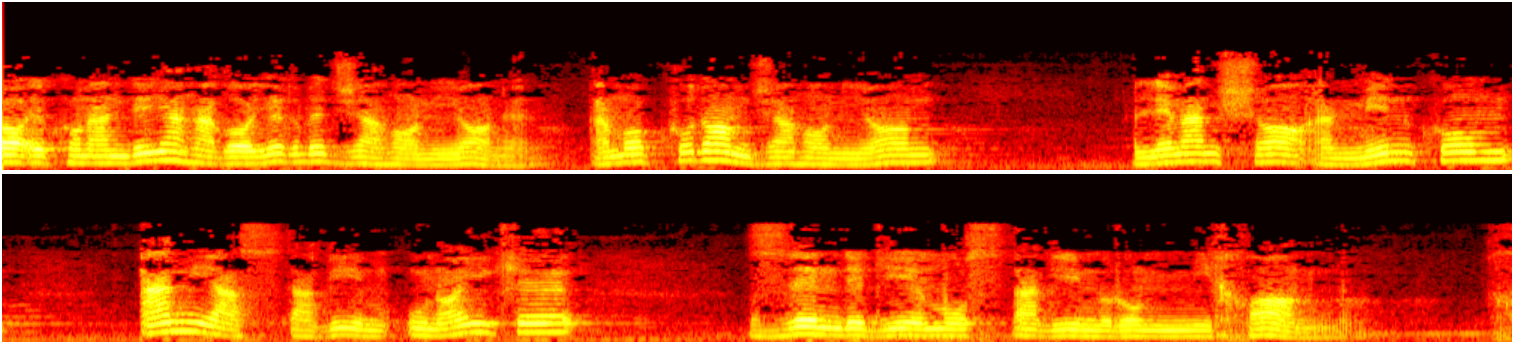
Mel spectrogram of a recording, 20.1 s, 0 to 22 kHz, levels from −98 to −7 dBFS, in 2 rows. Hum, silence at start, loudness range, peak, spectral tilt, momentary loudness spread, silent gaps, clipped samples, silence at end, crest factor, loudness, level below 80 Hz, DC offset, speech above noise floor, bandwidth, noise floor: none; 0 s; 3 LU; -6 dBFS; -5 dB/octave; 12 LU; none; under 0.1%; 0 s; 20 dB; -25 LUFS; -54 dBFS; under 0.1%; 30 dB; 7.6 kHz; -54 dBFS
